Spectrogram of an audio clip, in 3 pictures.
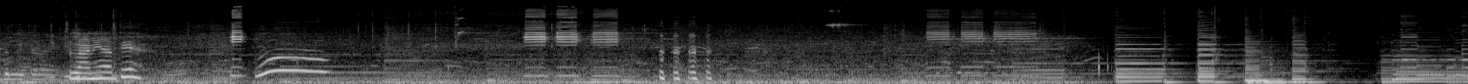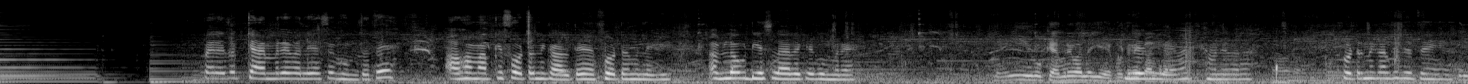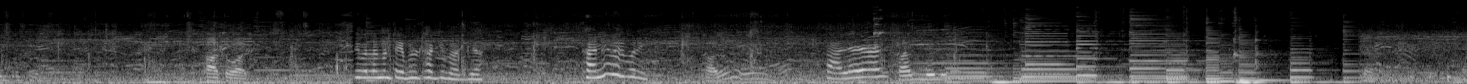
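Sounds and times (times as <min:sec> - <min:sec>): traffic rumble: 0:00.0 - 0:14.8, 0:15.7 - 0:44.0
crowd ambience: 0:00.0 - 0:44.0.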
